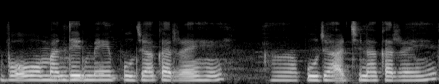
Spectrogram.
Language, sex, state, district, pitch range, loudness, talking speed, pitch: Hindi, female, Bihar, Patna, 195-205 Hz, -16 LUFS, 175 wpm, 195 Hz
